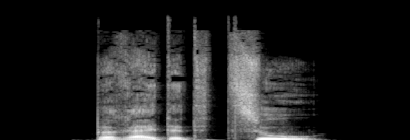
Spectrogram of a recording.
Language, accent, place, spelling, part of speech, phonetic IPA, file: German, Germany, Berlin, bereitet zu, verb, [bəˌʁaɪ̯tət ˈt͡suː], De-bereitet zu.ogg
- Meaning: inflection of zubereiten: 1. third-person singular present 2. second-person plural present 3. second-person plural subjunctive I 4. plural imperative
